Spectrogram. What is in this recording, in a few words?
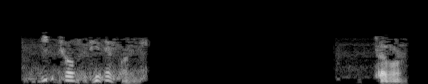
Scottsdale Police, Simulcast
